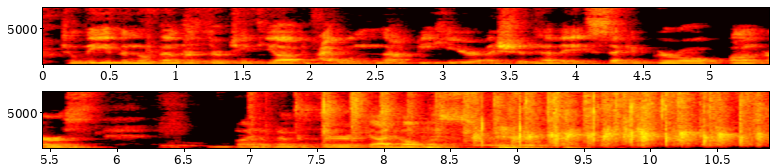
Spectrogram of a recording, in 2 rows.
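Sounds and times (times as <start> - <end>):
speech: 0.2 - 9.6
polite audience applause: 7.0 - 10.8.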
